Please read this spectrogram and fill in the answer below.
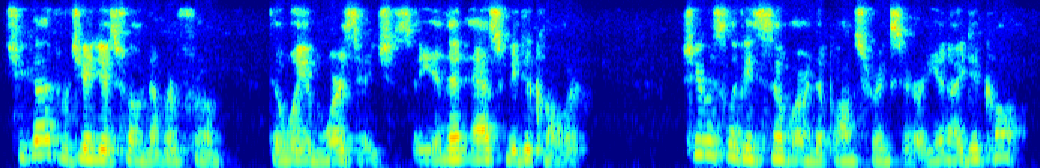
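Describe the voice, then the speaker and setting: An older man tells anecdotes in a chatty podcast style, turning to his listeners now and then. His voice is heavily gravelly and mellow, a little high for a man, and the recording sounds dull and lo-fi. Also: brisk. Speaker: podcast host and author. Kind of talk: casual storytelling narration.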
